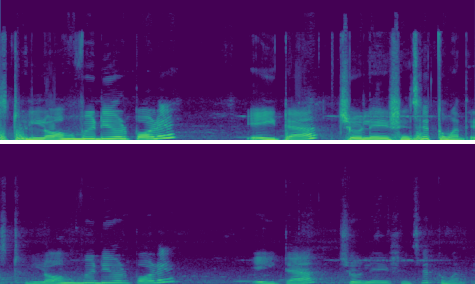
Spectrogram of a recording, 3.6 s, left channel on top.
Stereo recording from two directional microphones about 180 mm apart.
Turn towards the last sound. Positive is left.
turn(degrees=60)  # may be behind; listen again after turning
